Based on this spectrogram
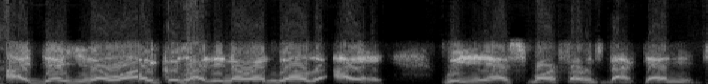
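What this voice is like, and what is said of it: Hoarse, fading voice. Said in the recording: “I can hear it in the voice. You can hear it in your voice ... I'm losing my voice”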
